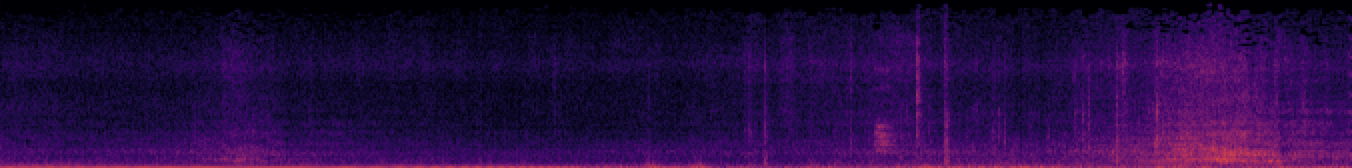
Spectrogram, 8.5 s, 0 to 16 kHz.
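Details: Mazda 3 on a clutch dump: strong revving engine drops off abruptly with a pop, then runs rough and uneven, sudden engine failure under load.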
